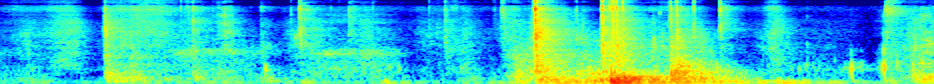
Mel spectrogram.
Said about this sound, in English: The door shuts.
